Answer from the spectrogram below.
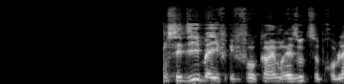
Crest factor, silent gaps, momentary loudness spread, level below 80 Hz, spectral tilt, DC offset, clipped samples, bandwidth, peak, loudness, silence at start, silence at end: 18 dB; none; 9 LU; -56 dBFS; -2.5 dB/octave; under 0.1%; under 0.1%; 16 kHz; 0 dBFS; -15 LUFS; 1.65 s; 0 s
